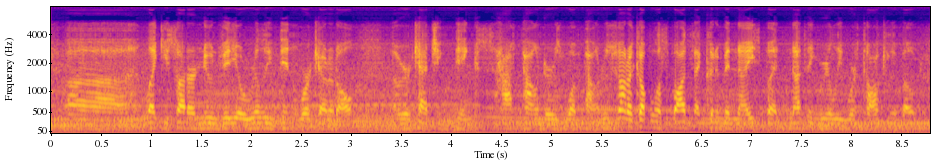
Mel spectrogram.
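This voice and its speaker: Music plays behind a man who talks at a very fast pace with hardly any pauses, the sound dry with no echo. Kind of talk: casual vlog chat. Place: boat. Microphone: camera far.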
